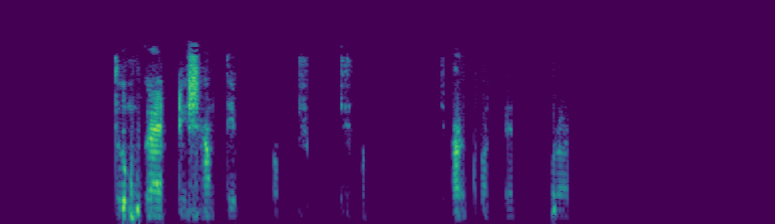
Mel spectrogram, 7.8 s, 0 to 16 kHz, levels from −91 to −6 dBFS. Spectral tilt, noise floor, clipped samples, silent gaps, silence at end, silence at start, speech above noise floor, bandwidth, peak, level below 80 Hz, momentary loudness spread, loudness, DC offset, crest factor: -0.5 dB/octave; under -90 dBFS; under 0.1%; 1.67-1.77 s, 2.14-2.25 s, 2.37-2.97 s, 3.09-3.39 s, 3.52-4.50 s, 4.65-4.80 s, 4.89-5.04 s, 5.13-5.50 s; 2.15 s; 1.15 s; over 62 dB; 7.4 kHz; -8 dBFS; -78 dBFS; 26 LU; -27 LUFS; under 0.1%; 28 dB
